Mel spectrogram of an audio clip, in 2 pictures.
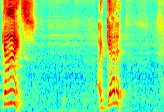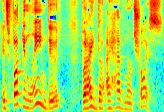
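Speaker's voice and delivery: high-pitched mock plea; hammed-up whiny protest; pleading. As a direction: plead with them to go easy. Acted plea to mocking strangers.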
